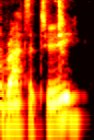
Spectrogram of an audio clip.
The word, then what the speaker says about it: Ratatouille: Every poster you see for Ratatouille is phonetically spells out rat-a-2-e. And because it says Ratatouille at the top in French, but it's got rat-a-2-e at the bottom there, so you could pronounce it.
